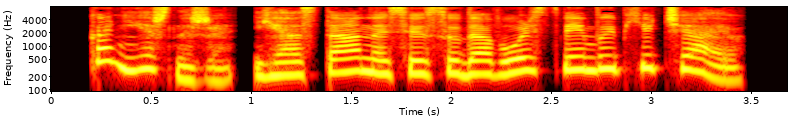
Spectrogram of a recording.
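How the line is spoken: Cheerful reply. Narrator (Russian): весело ответила Энн

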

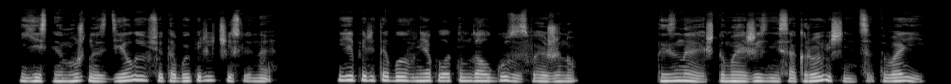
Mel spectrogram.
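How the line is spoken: Calm declaration, dragon king. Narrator (Russian): спокойно заявил король, который дракон

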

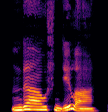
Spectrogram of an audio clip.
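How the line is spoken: Drawn out. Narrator (Russian): протянула подруга

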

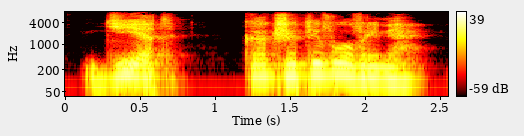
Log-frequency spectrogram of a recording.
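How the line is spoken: Breathless exhale. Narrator (Russian): выдохнул он

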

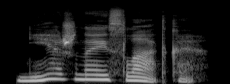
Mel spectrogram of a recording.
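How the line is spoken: Quiet. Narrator (Russian): тихо произносит Соколовский

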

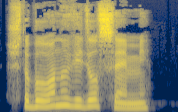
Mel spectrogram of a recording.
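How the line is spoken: Added in impassive voice, female. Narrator (Russian): добавила Дебора все тем же бесстрастным голосом

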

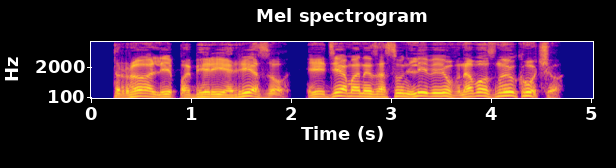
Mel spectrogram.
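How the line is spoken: Growling. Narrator (Russian): От рычания Конана

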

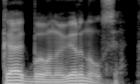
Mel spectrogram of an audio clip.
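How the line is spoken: Snort. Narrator (Russian): хмыкнул

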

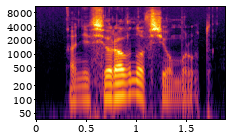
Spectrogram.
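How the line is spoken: Very quiet. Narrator (Russian): очень тихо сказала она

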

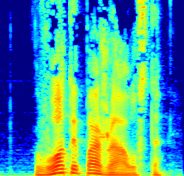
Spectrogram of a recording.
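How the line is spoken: Sigh. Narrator (Russian): вздохнул Олег

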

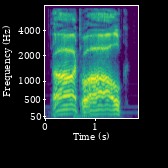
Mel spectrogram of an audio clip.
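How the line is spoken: Creaky elderly voice. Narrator (Russian): проскрипел старейшина

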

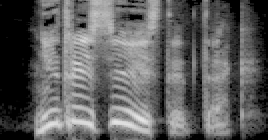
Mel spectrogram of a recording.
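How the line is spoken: Short laugh, gang member. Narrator (Russian): хохотнул один из членов банды

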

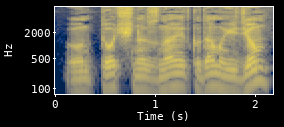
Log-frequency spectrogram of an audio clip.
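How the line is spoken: Plain. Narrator (Russian): спросил Петков

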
